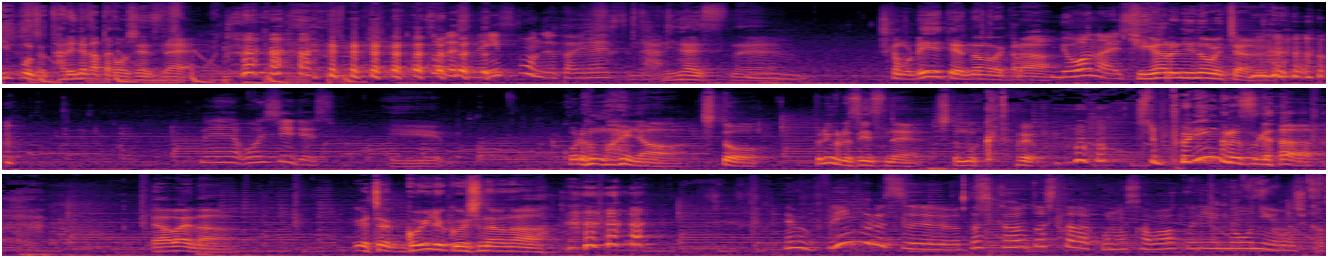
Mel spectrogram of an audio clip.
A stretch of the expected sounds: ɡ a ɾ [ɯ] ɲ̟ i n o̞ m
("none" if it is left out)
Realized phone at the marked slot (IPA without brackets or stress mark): ɯ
